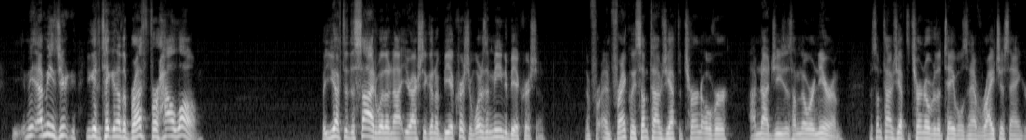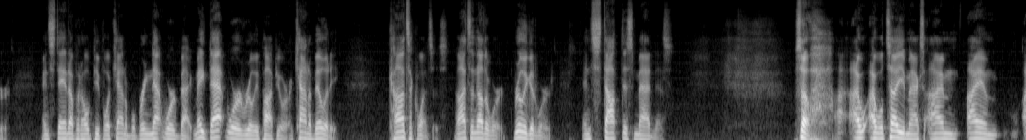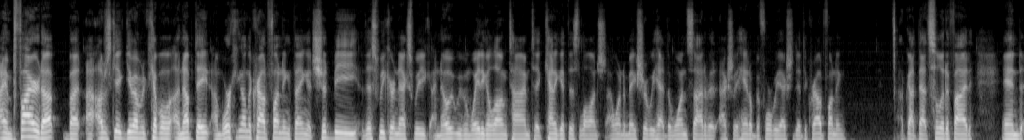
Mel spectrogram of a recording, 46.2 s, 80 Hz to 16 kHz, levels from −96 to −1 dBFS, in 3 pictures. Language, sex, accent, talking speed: English, male, American, 225 wpm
